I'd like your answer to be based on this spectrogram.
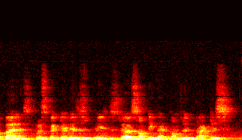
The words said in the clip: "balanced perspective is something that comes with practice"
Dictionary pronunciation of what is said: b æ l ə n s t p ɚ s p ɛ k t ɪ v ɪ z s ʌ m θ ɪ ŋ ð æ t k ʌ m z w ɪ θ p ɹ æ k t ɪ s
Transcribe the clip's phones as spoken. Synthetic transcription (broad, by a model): b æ l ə n s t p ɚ s p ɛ k t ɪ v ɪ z s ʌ m t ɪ ŋ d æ t k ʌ m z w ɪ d p ɹ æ k t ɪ s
